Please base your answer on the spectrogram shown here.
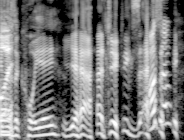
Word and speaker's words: Okoye: is Okoye. yeah, dude, exactly. Also, how did nobody mispronounce his name? Okoye? Why didn't it be like okay?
